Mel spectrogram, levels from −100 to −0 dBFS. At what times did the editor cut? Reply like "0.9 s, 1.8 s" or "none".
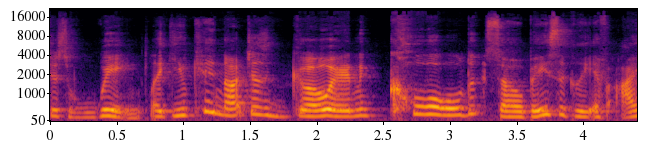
3.2 s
